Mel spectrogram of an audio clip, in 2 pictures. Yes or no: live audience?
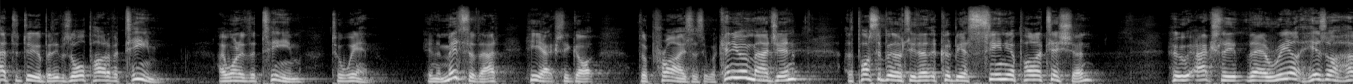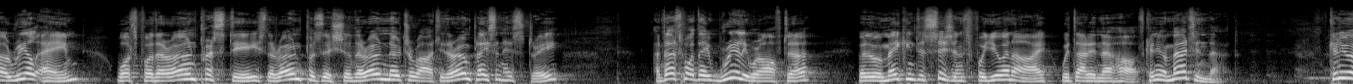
yes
